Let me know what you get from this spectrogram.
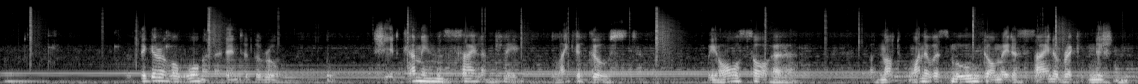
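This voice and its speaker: An actor playing a tense first-person narrator in a dramatic old radio suspense tale. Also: male voice, lowish voice, moderate pace, pauses often, loud music behind the voice, lightly acted, poor audio. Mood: tense, grave.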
